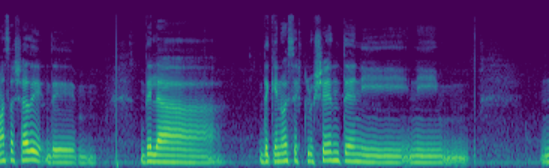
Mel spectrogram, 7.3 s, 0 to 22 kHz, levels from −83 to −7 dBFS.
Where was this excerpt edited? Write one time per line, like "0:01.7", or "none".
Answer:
none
